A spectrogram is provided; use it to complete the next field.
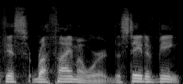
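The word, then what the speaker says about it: rhathymia: It is Rathaima. What do you think Rathaima means, Heidi? I have no idea. Let me spell that for you.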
